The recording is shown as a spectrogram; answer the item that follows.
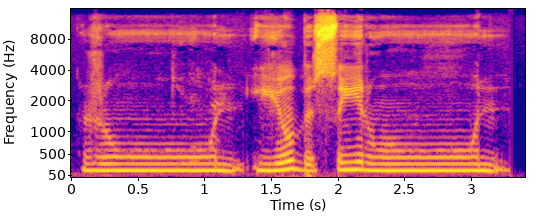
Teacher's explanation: And one more thing, as you can see, letter waw is appearing in orange color, which means that the ru sound we have to make it longer, at least for 3 count. Normally because of letter waw we stretch dhamma sound for 2 count, but when you see letter waw is appearing in orange color, that time we can make it at least for 3 count.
